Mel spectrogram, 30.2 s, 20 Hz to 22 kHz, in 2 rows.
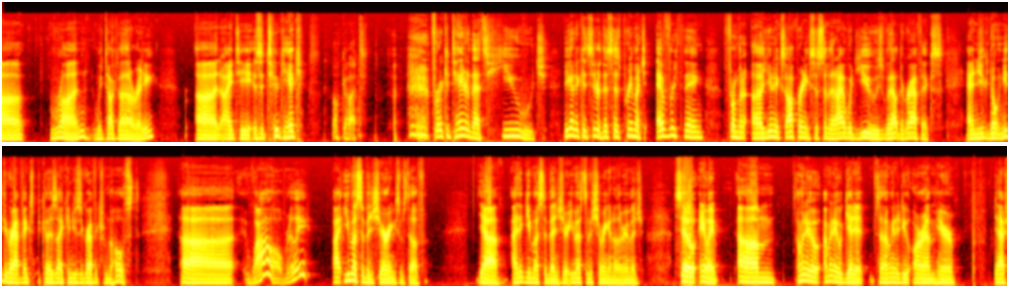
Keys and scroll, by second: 0.3-2.9 typing, 27.9-30.1 typing.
